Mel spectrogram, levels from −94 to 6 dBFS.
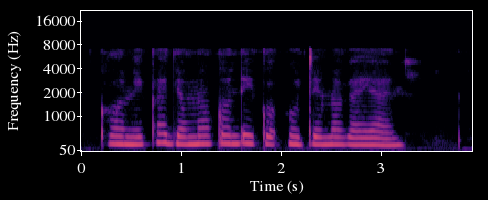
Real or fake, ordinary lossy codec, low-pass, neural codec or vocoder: fake; none; 7.2 kHz; codec, 44.1 kHz, 2.6 kbps, SNAC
